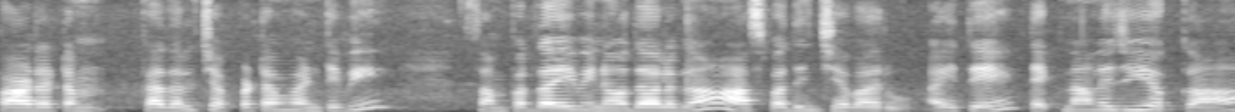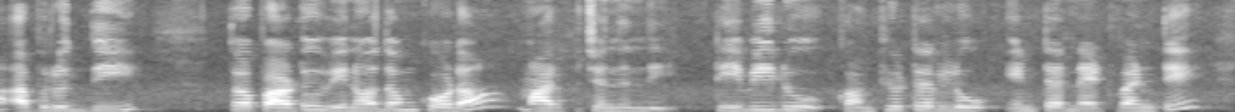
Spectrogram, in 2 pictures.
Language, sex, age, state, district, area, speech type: Telugu, female, 18-30, Andhra Pradesh, Konaseema, rural, spontaneous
